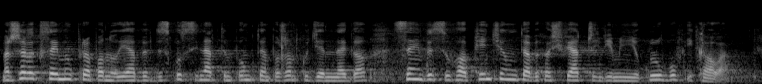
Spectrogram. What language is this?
Polish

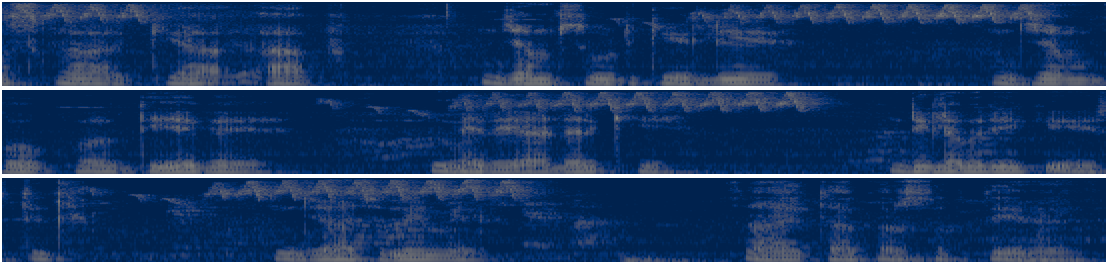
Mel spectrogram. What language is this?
Hindi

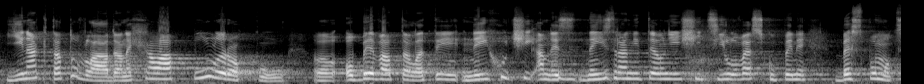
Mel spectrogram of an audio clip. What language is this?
Czech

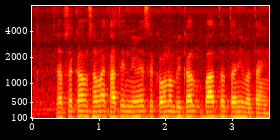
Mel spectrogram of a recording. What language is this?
Bhojpuri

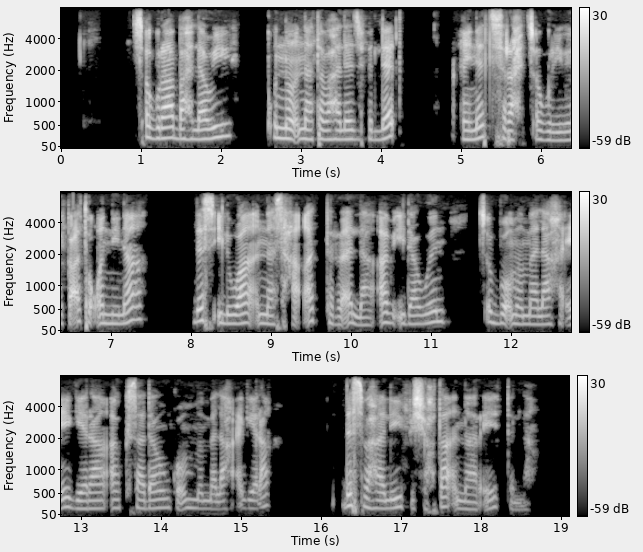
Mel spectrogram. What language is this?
Tigrinya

